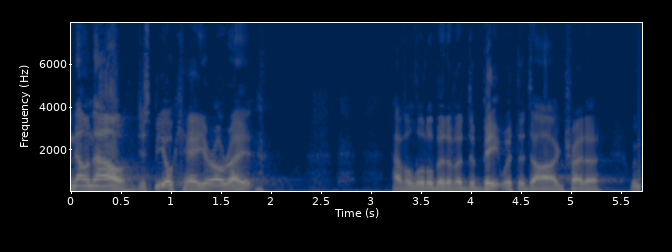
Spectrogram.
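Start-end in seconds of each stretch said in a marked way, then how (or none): 0.0-1.9 louder, higher coaxing of a dog; mock placating. Walker reasoning with the chained dog, mock placating. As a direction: try to talk down a barking dog.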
